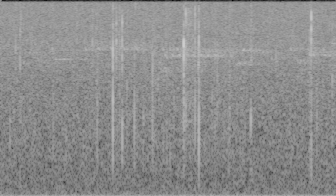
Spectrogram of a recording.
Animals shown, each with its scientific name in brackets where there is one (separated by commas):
Winter Wren (Troglodytes hiemalis)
